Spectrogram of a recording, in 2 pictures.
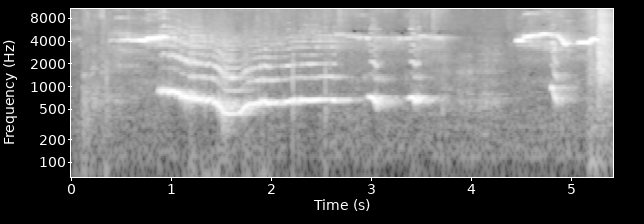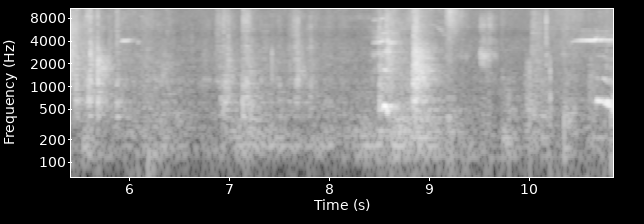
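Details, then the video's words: Mansu the dog rousing its owner indoors in the morning, a long swooping whine that dips then levels off, followed by shorter squeaky yelps and whimpers, louder at first and trailing into quieter fragments. "아침마다 알수없는 소리를내며 주인을 깨우는 강아지"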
